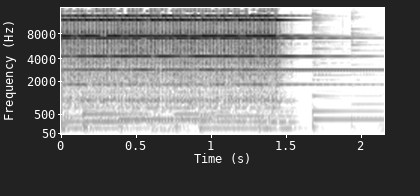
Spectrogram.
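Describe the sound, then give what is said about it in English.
A telephone rings in an insurance businesswoman's office with a steady, high electronic trill that cuts off partway through. A few fainter tones follow. “The phone is ringing”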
